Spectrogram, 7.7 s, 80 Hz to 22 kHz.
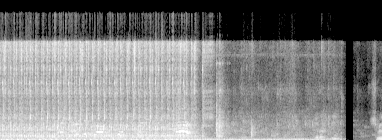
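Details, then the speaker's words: Suzuki Smash 110 motorcycle, rough-sounding and lacking power before repair: harsh, clattery running with a rough rapid rattle about three per second over the engine note. "hari ini kita kedatangan Suzuki Smash 110 di mana kondisi permasalahan seperti yang kita dengarkan di awal Tadi suaranya kasar jadi kita akan menganalisa apa yang menjadi faktor utama Suzuki Smash 110 ini suaranya kasar"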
